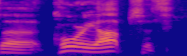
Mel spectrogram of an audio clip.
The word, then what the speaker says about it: Coreopsis: Even though I keep forgetting its name or forgetting how to pronounce it, but it's Coreopsis.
